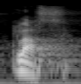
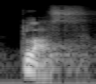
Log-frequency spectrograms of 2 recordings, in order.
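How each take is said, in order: Both takes have the same delivery.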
